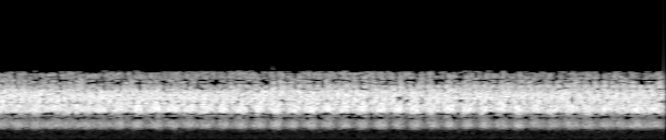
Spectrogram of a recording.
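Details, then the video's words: Continuous shrill buzzing of many cicadas in summer in Provence, France; the drone holds a fast, faint pulsation and stays level in volume, without other audible sounds. "Cicadas singing in France (Provence)"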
